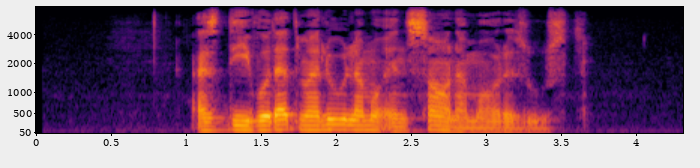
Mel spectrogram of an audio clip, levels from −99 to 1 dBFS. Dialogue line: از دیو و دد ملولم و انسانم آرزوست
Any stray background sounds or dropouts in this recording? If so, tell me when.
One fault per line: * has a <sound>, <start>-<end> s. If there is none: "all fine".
all fine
